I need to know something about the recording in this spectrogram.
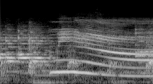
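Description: A single long, loud meow made by a human voice imitating a cat while telling a Christmas animal story, its tone sliding gradually downward in pitch over about a second and a half.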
